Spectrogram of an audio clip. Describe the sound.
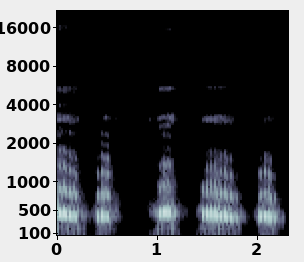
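A person imitates a wood pigeon's call: five throaty, cooing hoots in a loose rhythm, each a short, mid-pitched, slightly buzzy burst with brief pauses between, fairly loud with no other talking.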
